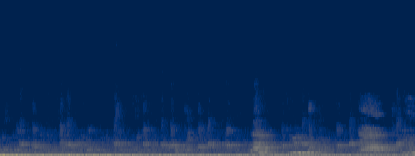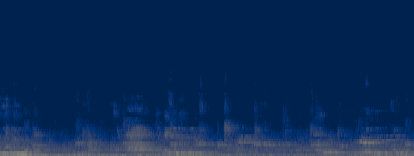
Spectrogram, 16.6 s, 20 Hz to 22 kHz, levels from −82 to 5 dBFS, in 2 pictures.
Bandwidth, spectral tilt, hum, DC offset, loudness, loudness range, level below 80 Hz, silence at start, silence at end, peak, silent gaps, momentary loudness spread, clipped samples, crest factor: 4.3 kHz; -7 dB/octave; none; under 0.1%; -38 LUFS; 14 LU; -30 dBFS; 0 s; 0 s; -10 dBFS; none; 17 LU; under 0.1%; 20 dB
